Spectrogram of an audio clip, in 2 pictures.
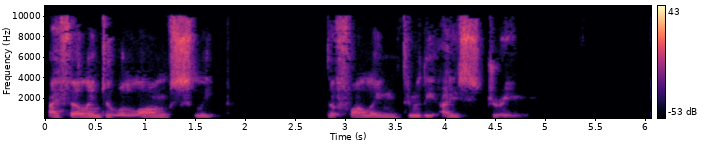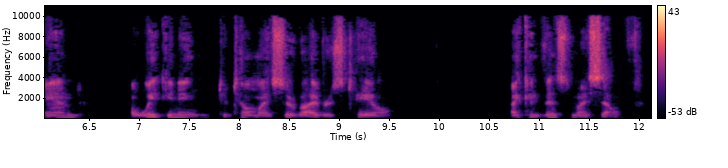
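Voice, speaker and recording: A man in his seventies, a poet, reading a poem slowly and then answering interview questions with many pauses and fillers. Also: mid-range voice, a little mellow, slightly rough, low-quality recording. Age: 70s. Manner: slow measured reading, hesitant with fillers when chatting. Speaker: poet and novelist guest.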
